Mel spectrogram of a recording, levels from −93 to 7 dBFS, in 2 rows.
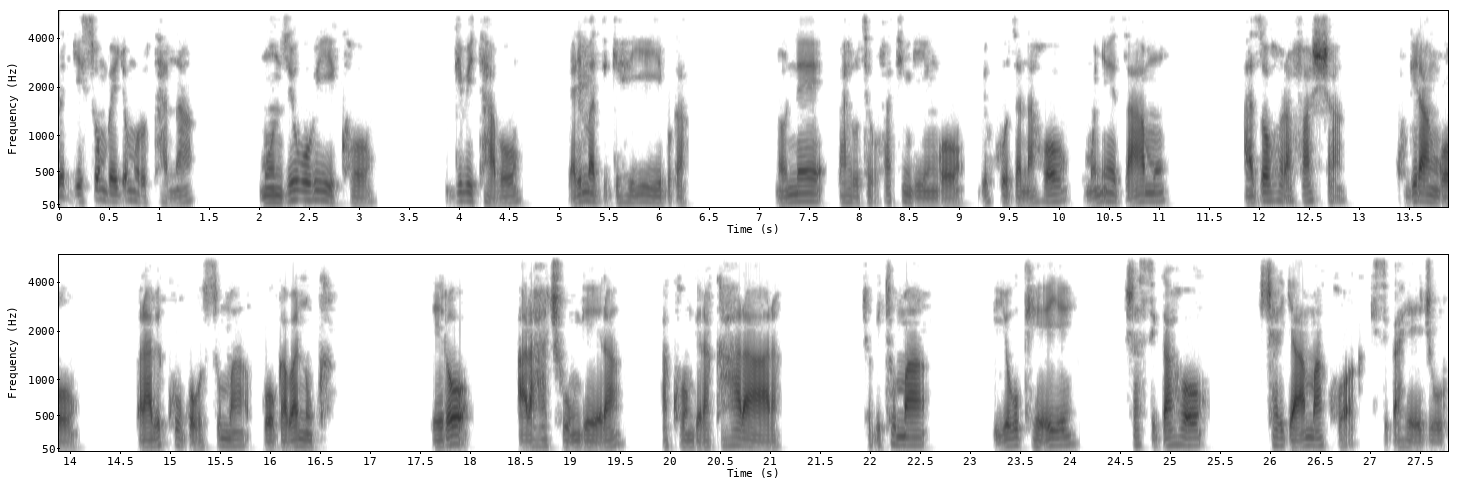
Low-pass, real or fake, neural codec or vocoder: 5.4 kHz; real; none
